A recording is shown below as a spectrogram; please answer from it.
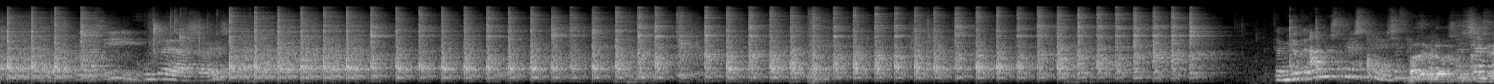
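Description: Rapid, even metal-on-metal tapping on a vintage moped's engine, about four strikes a second, kept up for several seconds before stopping suddenly near the end.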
